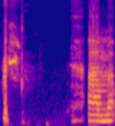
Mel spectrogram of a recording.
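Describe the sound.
A sharp cough bursts out as a speaker is asking a question, followed by a softer catch in the throat, then a pause before a voice picks up speaking.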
